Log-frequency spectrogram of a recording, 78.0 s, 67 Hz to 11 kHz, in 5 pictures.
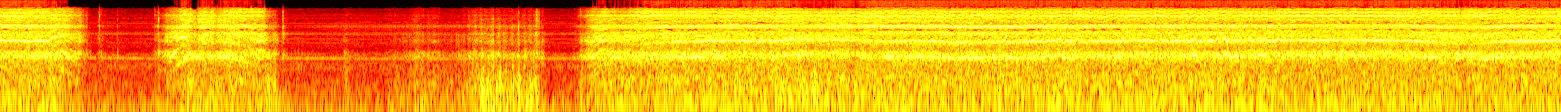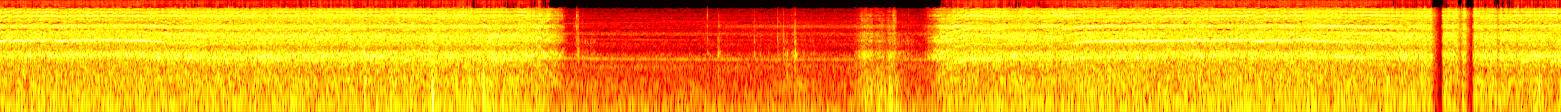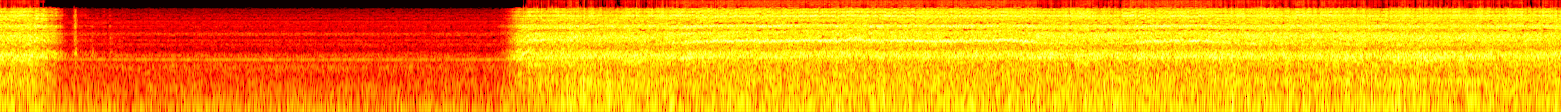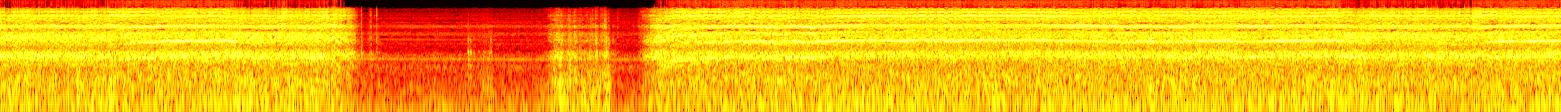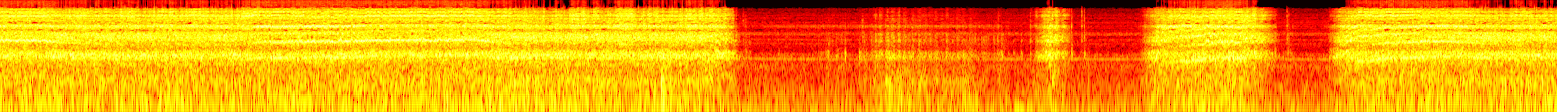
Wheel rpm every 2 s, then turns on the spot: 110, 50, 20, 190, 220, 220, 230, 220, 220, 200, 120, 0, 80, 220, 220, 180, 10, 0, 140, 220, 220, 210, 190, 200, 200, 20, 90, 220, 230, 220, 210, 210, 210, 220, 140, 10, 30, 90, 200.
2-4 50-52 70-72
